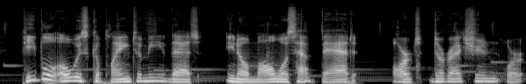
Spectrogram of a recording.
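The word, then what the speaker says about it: 만화: So anytime you see a Korean manga, they call it manhwa. The reason why is because in Korea, the pronunciation for manga is more as manhwa.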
